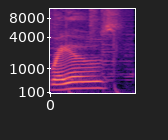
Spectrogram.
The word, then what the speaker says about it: Rao's: do get that brand I think it's pronounced Rao's it's RA o because they have less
